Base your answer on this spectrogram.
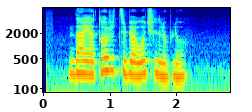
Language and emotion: Russian, neutral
